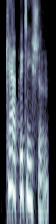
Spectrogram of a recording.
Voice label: "Capitation", Indian

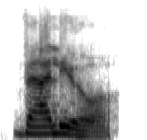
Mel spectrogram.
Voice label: "valuer", Indian

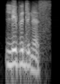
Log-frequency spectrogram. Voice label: "libidinous", Indian

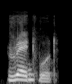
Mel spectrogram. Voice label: "redwood", Indian

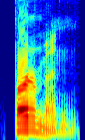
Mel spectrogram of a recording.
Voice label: "Burman", American

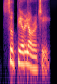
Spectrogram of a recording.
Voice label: "superiority", Indian

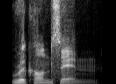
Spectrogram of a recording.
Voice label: "reconsign", British

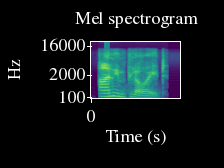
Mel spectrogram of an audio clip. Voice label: "Unemployed", Indian

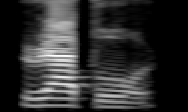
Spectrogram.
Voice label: "rapport", Indian

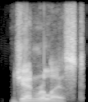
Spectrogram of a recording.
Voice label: "generalist", American

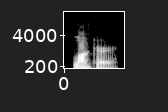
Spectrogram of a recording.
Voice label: "locker", American

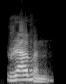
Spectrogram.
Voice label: "ravin", Indian

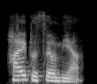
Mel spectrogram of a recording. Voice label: "hyperthermia", Indian

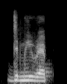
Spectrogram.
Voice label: "demirep", Indian

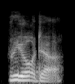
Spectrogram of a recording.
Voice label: "reorder", Indian

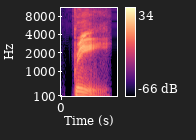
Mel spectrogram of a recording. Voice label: "Brie", American

